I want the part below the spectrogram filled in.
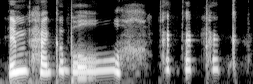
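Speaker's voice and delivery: high, playful chicken-pun voice; playful clucking. Pretend.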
